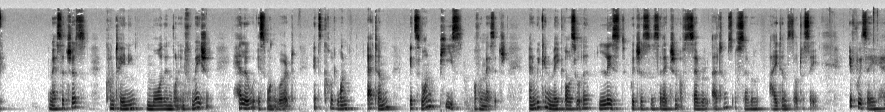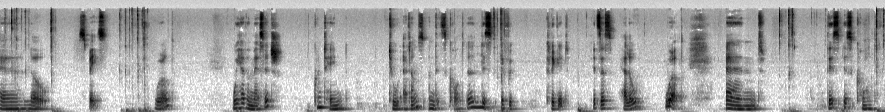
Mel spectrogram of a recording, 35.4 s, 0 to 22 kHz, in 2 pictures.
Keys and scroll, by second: 27.9 super+e, 33.7 super+5.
